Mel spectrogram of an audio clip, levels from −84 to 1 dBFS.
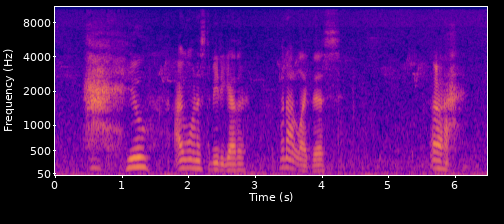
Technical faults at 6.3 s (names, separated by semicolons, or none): none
